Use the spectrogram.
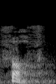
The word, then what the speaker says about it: Thoth: Thoth. Thoth is right. Though it sounds as though he had a terrible lisp, doesn't it?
